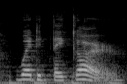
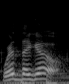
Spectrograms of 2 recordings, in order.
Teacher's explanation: when there's a D before a TH sound, the TH sounds like a D. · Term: assimilation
